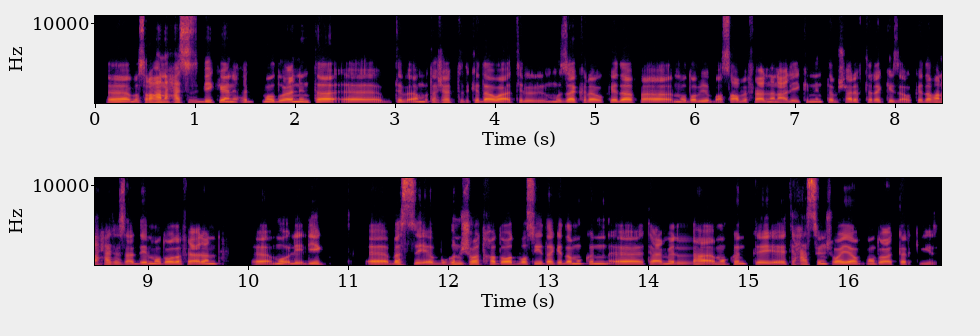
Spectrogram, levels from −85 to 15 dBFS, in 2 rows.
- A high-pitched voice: No, low, 115 Hz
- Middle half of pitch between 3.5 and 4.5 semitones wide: Yes, average, 3.9 semitones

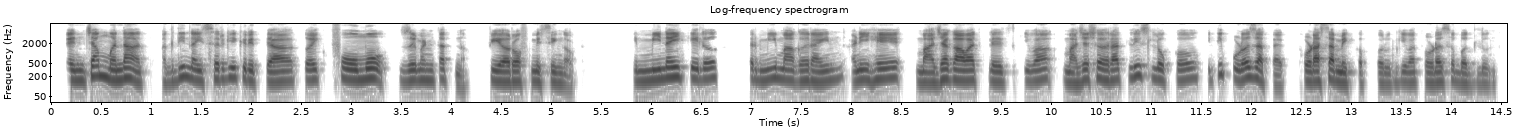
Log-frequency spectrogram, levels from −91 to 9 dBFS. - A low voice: No, medium, 155 Hz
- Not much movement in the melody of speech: No, average, 3.2 semitones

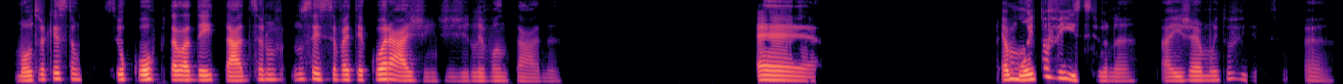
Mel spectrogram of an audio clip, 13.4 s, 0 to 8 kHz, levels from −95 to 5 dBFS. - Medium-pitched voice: Yes, medium, 160 Hz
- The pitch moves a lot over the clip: No, average, 4.3 semitones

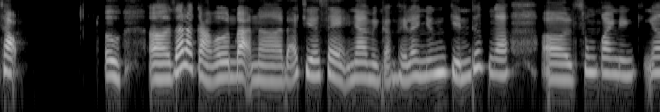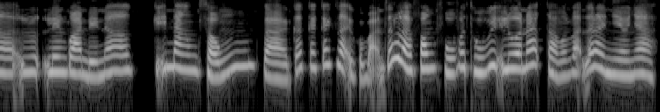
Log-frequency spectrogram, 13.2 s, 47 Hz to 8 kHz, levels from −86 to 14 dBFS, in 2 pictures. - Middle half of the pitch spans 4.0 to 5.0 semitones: No, wide, 5.5 semitones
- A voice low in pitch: No, very high, 270 Hz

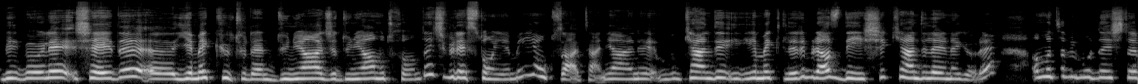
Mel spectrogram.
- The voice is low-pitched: No, very high, 275 Hz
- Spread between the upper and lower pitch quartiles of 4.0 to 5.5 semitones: No, average, 3.4 semitones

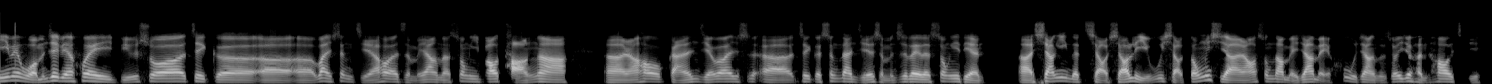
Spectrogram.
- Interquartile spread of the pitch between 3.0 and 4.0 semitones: No, average, 4.7 semitones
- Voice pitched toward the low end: Yes, low, 125 Hz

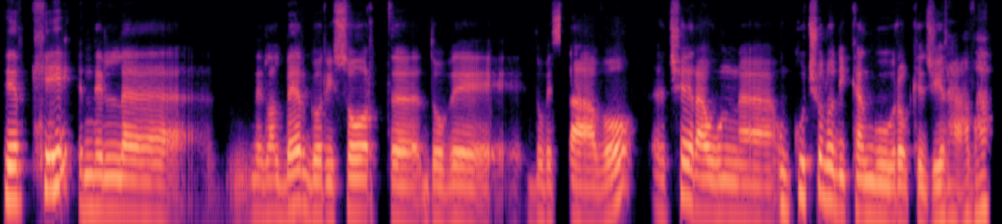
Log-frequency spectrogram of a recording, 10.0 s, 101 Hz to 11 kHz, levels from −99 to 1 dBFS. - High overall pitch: No, low, 125 Hz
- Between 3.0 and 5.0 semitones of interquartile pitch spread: Yes, average, 3.3 semitones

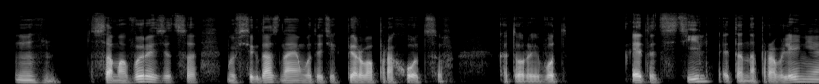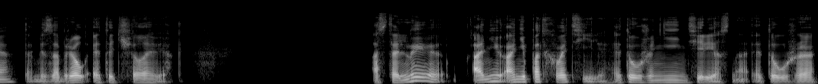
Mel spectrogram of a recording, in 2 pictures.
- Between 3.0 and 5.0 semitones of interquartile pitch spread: No, wide, 5.6 semitones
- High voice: No, very low, 95 Hz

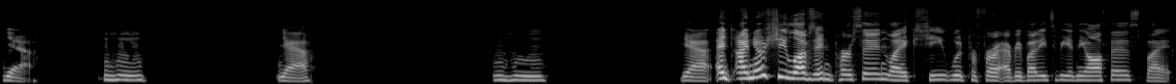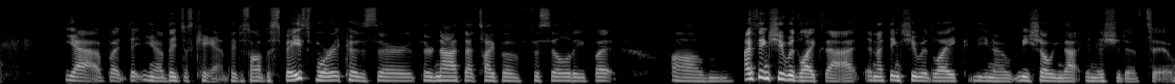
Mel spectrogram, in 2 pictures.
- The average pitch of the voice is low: No, medium, 185 Hz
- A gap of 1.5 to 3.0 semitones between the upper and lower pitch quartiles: No, average, 3.8 semitones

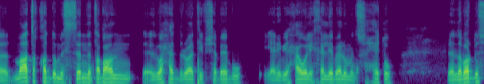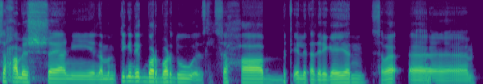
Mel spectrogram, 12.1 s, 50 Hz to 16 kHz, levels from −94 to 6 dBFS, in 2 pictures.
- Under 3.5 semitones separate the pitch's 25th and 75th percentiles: Yes, average, 2.8 semitones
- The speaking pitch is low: Yes, low, 115 Hz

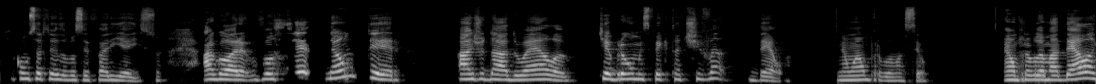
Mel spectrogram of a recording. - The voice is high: Yes, high, 220 Hz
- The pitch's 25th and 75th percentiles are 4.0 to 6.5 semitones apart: No, average, 3.3 semitones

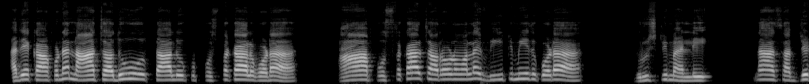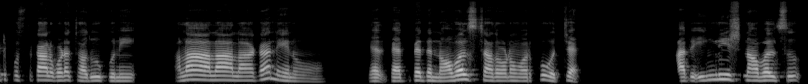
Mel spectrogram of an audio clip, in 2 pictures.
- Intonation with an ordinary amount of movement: Yes, average, 3.7 semitones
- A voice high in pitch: Yes, high, 205 Hz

